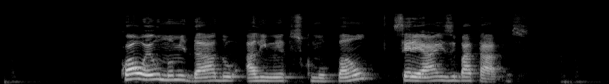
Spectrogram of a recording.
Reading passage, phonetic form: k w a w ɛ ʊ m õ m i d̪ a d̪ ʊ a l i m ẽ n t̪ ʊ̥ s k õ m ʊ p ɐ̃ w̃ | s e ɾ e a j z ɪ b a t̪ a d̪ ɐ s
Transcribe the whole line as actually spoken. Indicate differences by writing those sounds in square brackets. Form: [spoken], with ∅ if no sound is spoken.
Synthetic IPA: k w a w ɛ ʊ [n] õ m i d̪ a d̪ ʊ a l i m ẽ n t̪ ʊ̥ s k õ m ʊ p ɐ̃ w̃ | s e ɾ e a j z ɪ b a t̪ a [t̪] ɐ s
